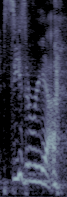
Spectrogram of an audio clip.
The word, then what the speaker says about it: Caesarea: Sometimes I hear it Caesarea. I don't want to get hung up on this. But I did look up the pronunciation, and it says Caesarea.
